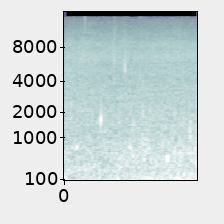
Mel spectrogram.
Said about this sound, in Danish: Lyden af vinden i siven blander sig med den fjerne, rolige trafik.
